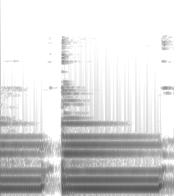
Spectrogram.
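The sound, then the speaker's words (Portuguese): A low note plucked on an acoustic guitar rings out, briefly dies away, then is plucked again and sustains steadily for about a second before fading, with no one talking. “eu vou, eu vou fazer aqui uma, uma nota ao violão, ó.”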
